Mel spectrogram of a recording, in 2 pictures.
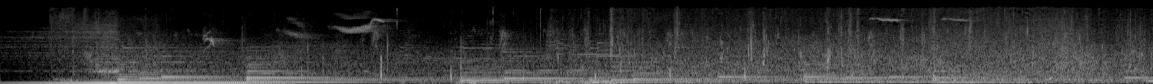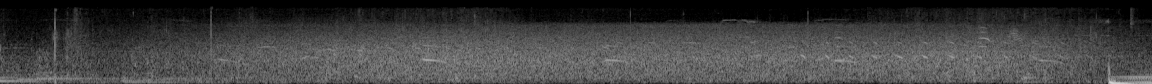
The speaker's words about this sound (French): Le clapotis des vagues et les mouettes. C'est zen, on se croirait dans un film de je sais pas qui.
